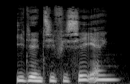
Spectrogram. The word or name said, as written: identificering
